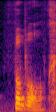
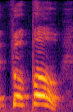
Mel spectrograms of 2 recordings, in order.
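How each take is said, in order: First: Said in the usual way. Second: "Football!" called out much higher and louder, falling; proud shout. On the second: Shown as a demonstration. Streamer proudly shouting "Football!" for everyone to understand. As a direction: shout the word "Football!" triumphantly. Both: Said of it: "I want to just be able to go".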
